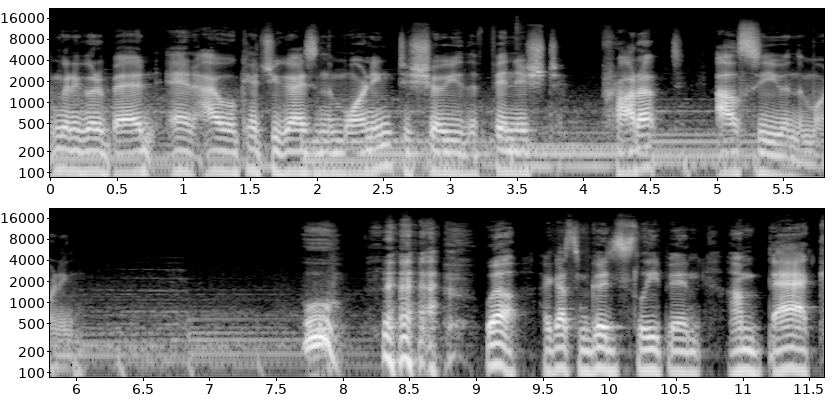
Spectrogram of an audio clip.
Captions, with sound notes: I'm gonna go to bed and I will catch you guys in the morning to show you the finished product. I'll see you in the morning. Woouh. (laugh) Well, I got some good sleep and I'm back.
